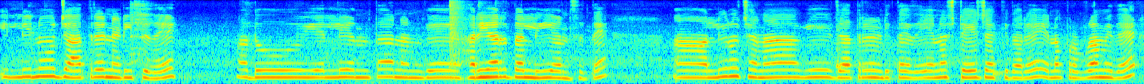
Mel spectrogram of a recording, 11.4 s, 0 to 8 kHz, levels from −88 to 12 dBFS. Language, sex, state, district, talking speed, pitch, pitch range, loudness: Kannada, male, Karnataka, Bijapur, 115 wpm, 250 Hz, 240-255 Hz, -16 LUFS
